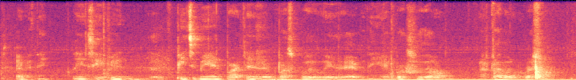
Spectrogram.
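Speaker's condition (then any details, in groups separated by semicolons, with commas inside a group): Severe traumatic brain injury; severe, high speed vehicle crash; about 5 years after injury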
